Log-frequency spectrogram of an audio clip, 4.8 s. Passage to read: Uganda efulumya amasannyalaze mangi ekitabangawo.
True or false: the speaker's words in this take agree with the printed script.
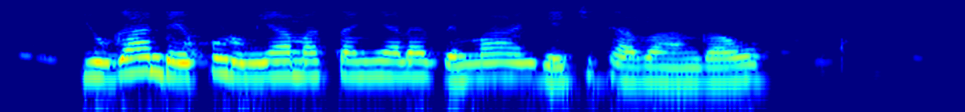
true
